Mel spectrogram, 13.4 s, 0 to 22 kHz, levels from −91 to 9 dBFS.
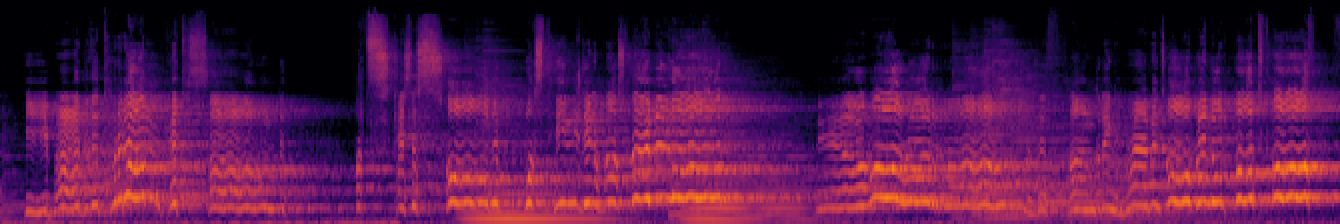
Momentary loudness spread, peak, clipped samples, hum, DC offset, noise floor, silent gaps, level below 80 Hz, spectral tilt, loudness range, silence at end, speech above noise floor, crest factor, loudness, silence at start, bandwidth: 15 LU; -8 dBFS; under 0.1%; none; under 0.1%; -48 dBFS; none; -56 dBFS; -4 dB/octave; 5 LU; 0 s; 21 dB; 20 dB; -28 LUFS; 0 s; 16.5 kHz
